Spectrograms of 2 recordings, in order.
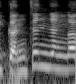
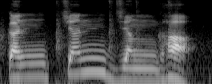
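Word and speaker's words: Kangchenjunga: कंचनजंगा। तो भारत की दूसरी सबसे ऊंची चोटी जो मानी जाएगी, ये कौन सी मानी जाएगी? कंचनजंगा।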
